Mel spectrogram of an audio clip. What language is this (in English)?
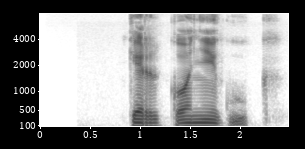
Kalenjin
